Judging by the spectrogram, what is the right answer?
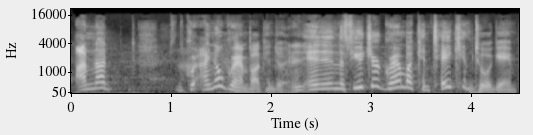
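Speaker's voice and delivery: loud, high insistent protest; insistent dad raising his voice. Retold or imitated. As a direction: push back hard, voice up. Heated retort to family's suggestion.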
